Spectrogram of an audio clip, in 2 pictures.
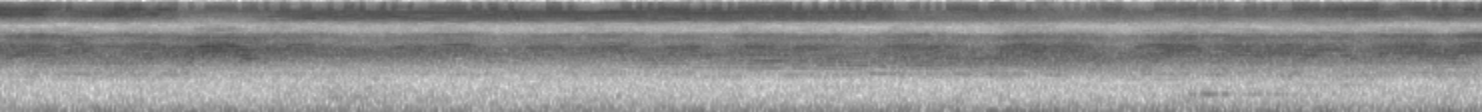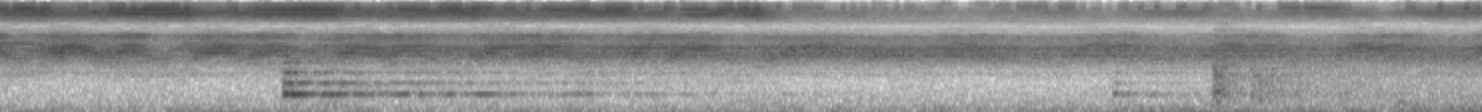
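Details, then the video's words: Cicadas singing in an apartment complex at the end of summer: a dense, steady high-pitched buzzing chorus with faint pulsing. From about six to ten seconds a lower, harmonic tonal sound joins in, then cuts off sharply. "올 여름 마지막 매미소리"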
